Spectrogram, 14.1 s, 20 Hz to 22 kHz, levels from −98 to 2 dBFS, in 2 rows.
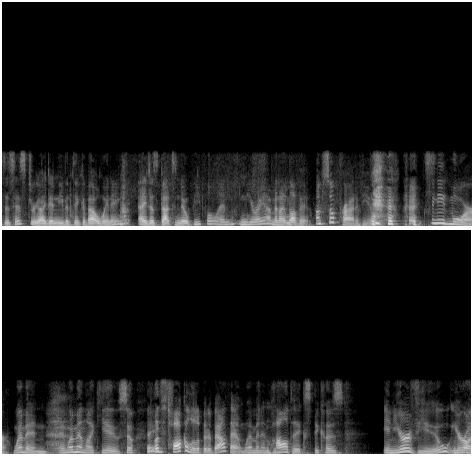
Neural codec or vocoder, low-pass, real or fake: vocoder, 44.1 kHz, 80 mel bands, Vocos; 7.2 kHz; fake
